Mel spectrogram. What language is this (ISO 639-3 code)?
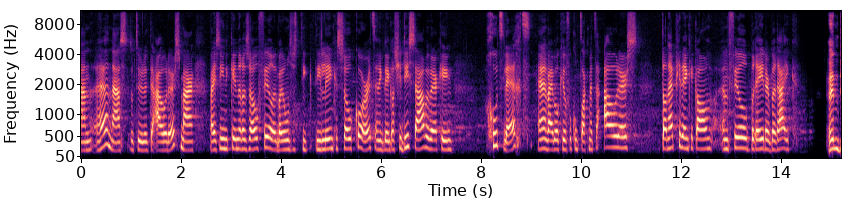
nld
